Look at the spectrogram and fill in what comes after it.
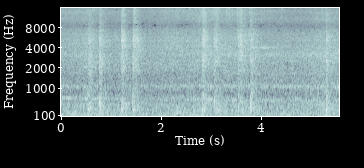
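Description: EMU3000 electric multiple unit rolling past along the platform: a steady low rumble broken by sharp wheel clicks, mostly in close pairs, as the bogies cross rail joints, over a faint steady whine.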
